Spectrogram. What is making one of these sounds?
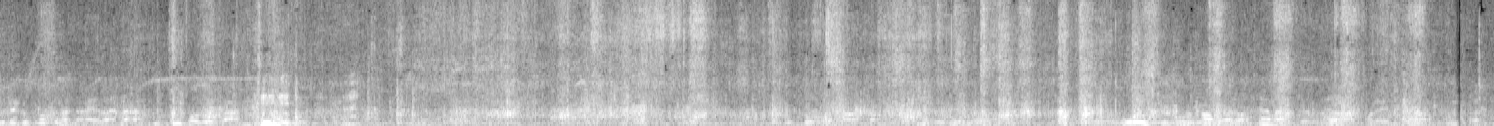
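Ropes creak and rub as men tie them tight.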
